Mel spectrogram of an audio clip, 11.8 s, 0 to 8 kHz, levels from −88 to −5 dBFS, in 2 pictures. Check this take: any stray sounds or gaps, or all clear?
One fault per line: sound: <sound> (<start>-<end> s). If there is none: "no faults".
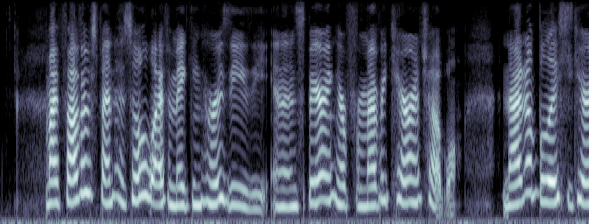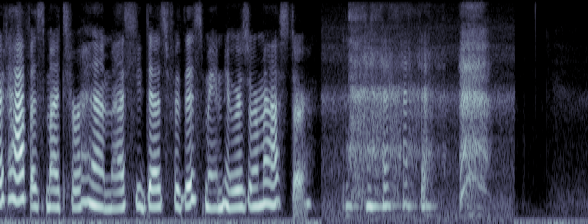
sound: laugh (9.3-10.8 s)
